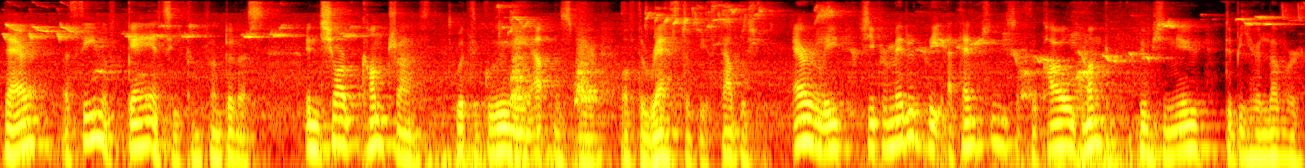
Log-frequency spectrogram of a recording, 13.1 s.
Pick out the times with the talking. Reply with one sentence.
You can hear the talking from 0.0 to 13.0 s.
